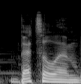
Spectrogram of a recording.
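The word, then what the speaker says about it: B'Tselem: OB24 said, Guam, you pronounced Betzelem well. The only issue was the accent is on the first E.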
